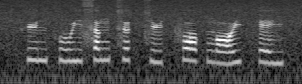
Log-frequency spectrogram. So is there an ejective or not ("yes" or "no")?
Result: no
